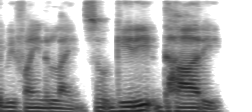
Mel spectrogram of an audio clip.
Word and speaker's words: Giridhari: find a line so giri dhari if the a is not there then it's giridhari so if so any alphabet that has the line on top it's pronounced ah this is the conversion of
